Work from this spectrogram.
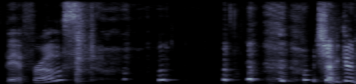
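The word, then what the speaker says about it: Bifröst: the bifrost or is one website told me it should be pronounced bifrost which I could not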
